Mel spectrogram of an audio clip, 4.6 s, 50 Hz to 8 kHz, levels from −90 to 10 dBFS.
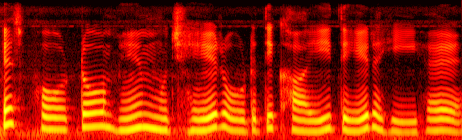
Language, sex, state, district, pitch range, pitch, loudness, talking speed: Hindi, female, Madhya Pradesh, Umaria, 190-230 Hz, 200 Hz, -21 LUFS, 115 wpm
